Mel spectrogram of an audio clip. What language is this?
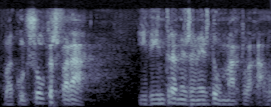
Catalan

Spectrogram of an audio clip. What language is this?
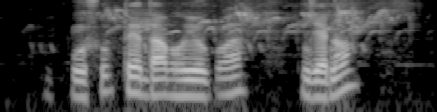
Santali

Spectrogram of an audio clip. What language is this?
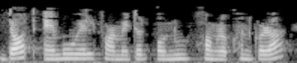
Assamese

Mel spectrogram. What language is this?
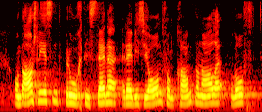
Swiss German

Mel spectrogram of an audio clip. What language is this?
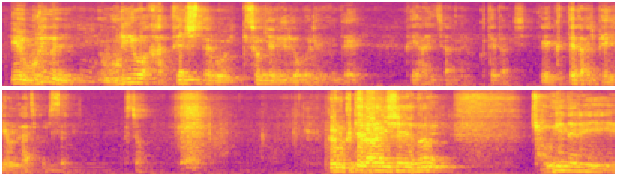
Korean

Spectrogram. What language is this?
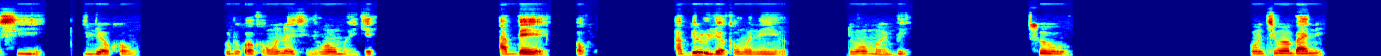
Yoruba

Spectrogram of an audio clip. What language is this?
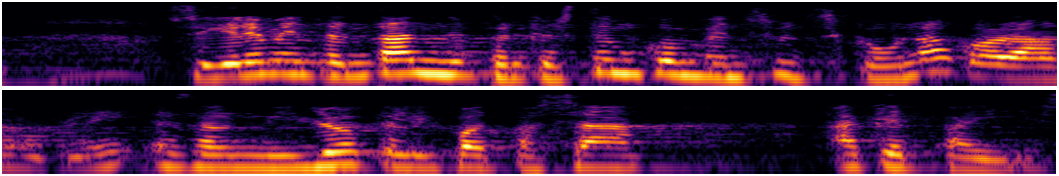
Catalan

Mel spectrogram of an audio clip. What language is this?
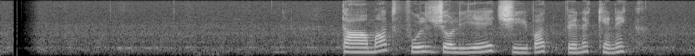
Sinhala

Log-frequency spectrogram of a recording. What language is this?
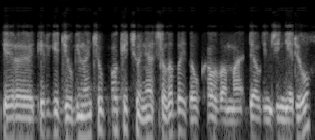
Lithuanian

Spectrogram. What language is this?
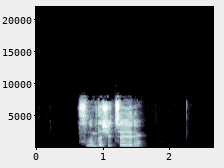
Kabyle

